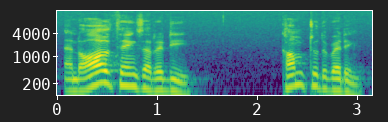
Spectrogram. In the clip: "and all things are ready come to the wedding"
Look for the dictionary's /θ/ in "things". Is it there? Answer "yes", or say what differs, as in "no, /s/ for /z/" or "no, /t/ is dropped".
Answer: no, /t/ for /θ/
